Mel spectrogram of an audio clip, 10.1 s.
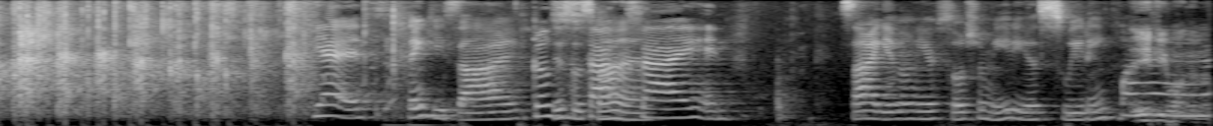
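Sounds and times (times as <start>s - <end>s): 
round of applause: 0.0s - 2.7s
speech: 2.6s - 6.3s, 7.1s - 10.1s.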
